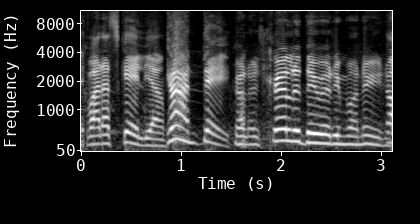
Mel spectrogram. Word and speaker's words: Kvaratskhelia: Varaschea. No, Kvaratskhelia.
